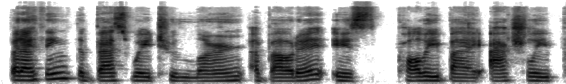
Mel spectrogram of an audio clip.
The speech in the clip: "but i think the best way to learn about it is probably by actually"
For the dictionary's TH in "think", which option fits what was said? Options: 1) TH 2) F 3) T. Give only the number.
1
